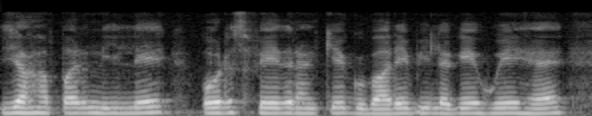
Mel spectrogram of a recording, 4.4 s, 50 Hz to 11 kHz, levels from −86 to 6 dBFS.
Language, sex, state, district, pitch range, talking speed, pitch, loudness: Hindi, male, Uttar Pradesh, Shamli, 140-150 Hz, 160 wpm, 145 Hz, -17 LUFS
